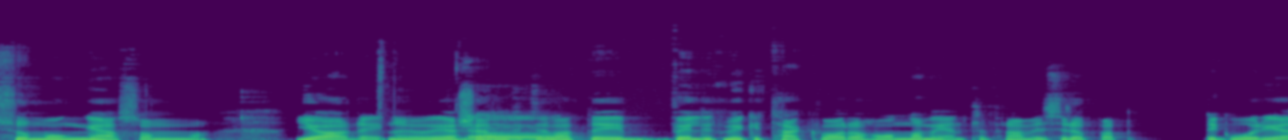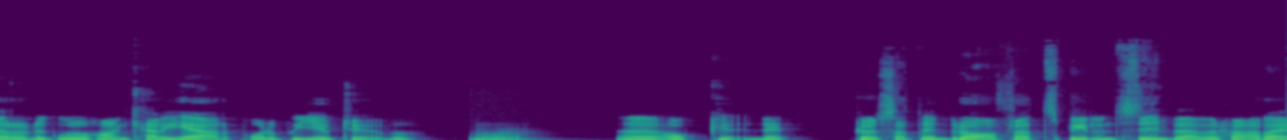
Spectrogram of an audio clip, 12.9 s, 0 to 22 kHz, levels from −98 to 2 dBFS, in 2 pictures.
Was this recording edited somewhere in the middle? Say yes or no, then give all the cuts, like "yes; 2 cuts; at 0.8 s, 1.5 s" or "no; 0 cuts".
yes; 1 cut; at 1.9 s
